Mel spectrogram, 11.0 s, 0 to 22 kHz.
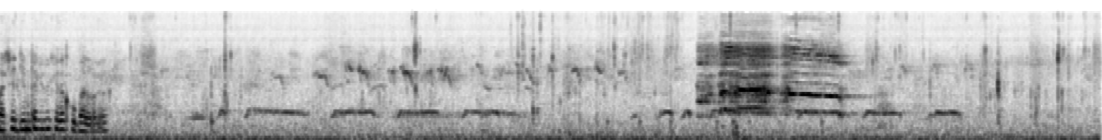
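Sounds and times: small bird chirps: 1.1 - 10.0
rooster crowing: 7.0 - 8.8.

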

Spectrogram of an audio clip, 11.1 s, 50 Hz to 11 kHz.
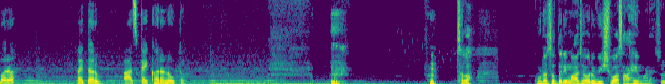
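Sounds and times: soft background music: 0.0 - 11.0
breathy rush of air: 3.8 - 6.3
man clearing throat: 5.5 - 5.9, 7.1 - 7.3.

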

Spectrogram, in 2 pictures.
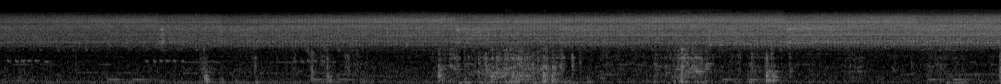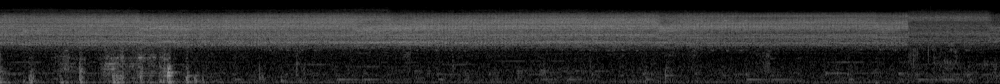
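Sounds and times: insects buzzing: 0.0 - 20.0.

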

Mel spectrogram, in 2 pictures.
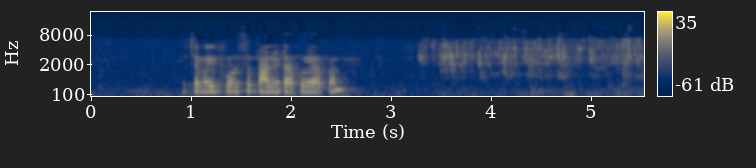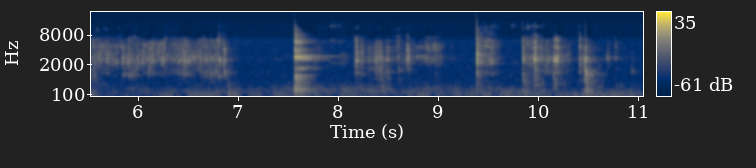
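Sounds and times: water pouring onto flour: 3.2 - 7.0.

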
